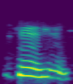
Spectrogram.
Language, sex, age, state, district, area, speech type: Kannada, female, 30-45, Karnataka, Bellary, rural, conversation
